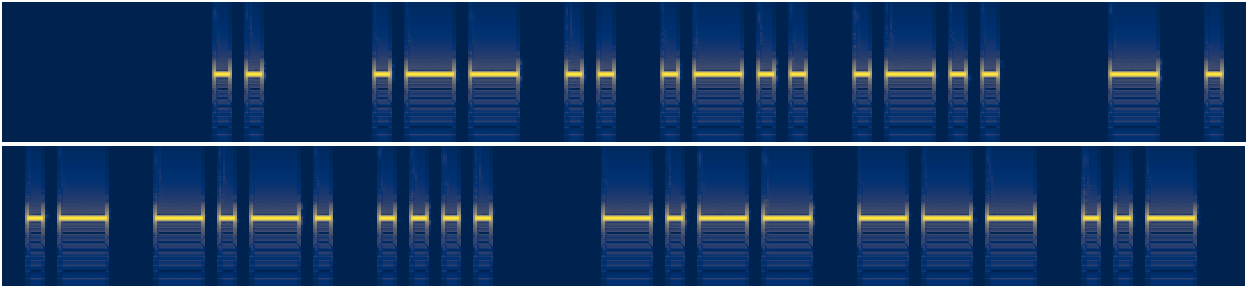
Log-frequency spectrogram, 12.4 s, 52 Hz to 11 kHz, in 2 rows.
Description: Morse code, heard as a keyed tone, about 15 wpm, 700 Hz. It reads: I WILL TEACH YOU
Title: Sentences from Top 1000 Words - Review Part 3 - 15wpm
